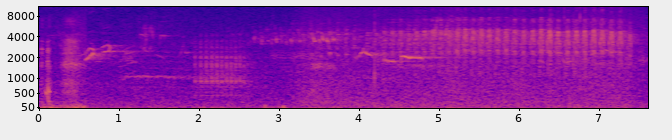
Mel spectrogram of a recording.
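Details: Woodpeckers in a territorial dispute at Smardale Nature Reserve in spring, chattering after their drumming failed to settle things. A fast, steady series of high, harsh notes runs through the second half, preceded by a short drum roll and whistled calls from other birds.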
